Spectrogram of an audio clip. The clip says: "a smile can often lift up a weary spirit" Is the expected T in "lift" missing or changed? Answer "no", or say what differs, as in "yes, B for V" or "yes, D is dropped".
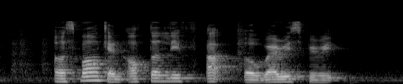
yes, T is dropped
